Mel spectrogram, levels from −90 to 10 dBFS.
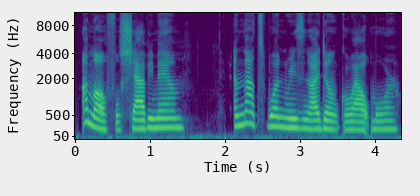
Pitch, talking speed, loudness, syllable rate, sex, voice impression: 205 Hz, 180 wpm, -17 LUFS, 5.1 syllables/s, female, very feminine, young, thin, tensed, powerful, bright, slightly soft, clear, slightly fluent, cute, intellectual, refreshing, very sincere, calm, friendly, reassuring, slightly unique, slightly elegant, slightly wild, sweet, lively, slightly strict, slightly intense, sharp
